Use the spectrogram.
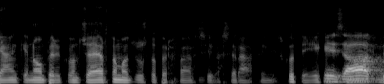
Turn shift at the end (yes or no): yes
